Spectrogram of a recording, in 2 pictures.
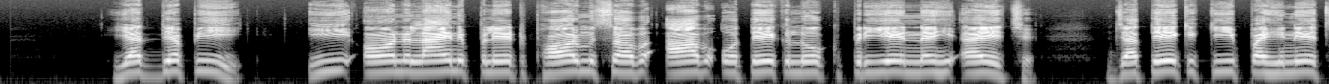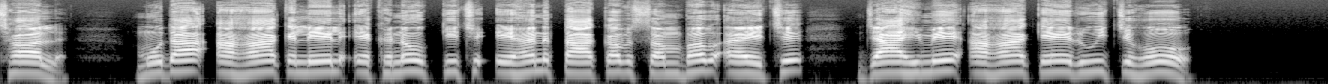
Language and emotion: Maithili, neutral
